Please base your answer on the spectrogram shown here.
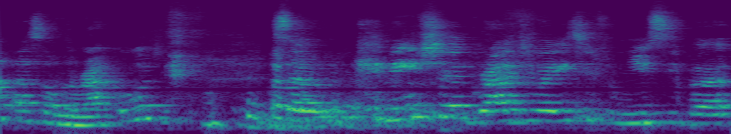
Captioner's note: laughter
